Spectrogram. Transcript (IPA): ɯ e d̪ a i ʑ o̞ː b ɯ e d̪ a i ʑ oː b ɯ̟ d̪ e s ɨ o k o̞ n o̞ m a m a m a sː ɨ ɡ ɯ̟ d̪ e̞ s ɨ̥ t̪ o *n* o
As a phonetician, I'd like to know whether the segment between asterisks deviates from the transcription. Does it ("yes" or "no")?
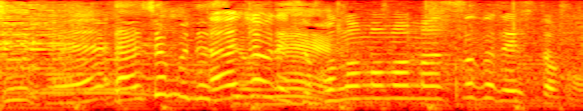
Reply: yes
